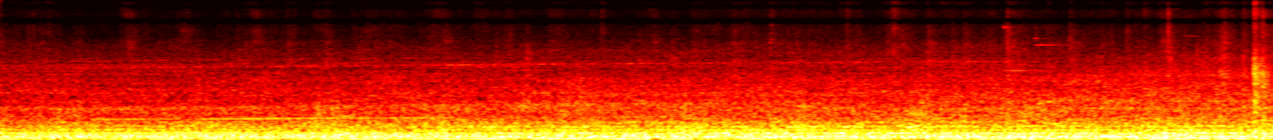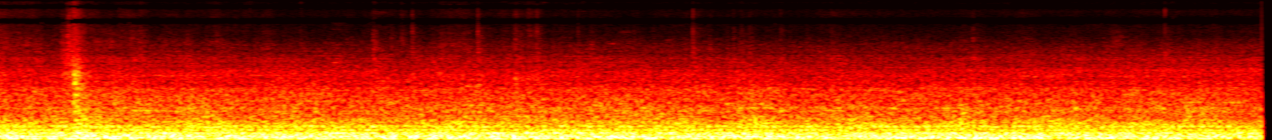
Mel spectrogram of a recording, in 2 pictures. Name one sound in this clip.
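A train rumbles steadily along an elevated track, heard from inside.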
